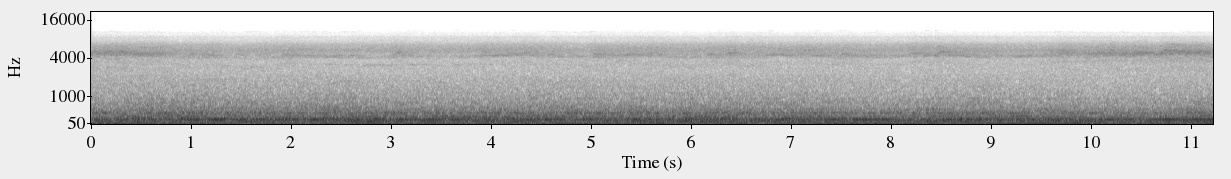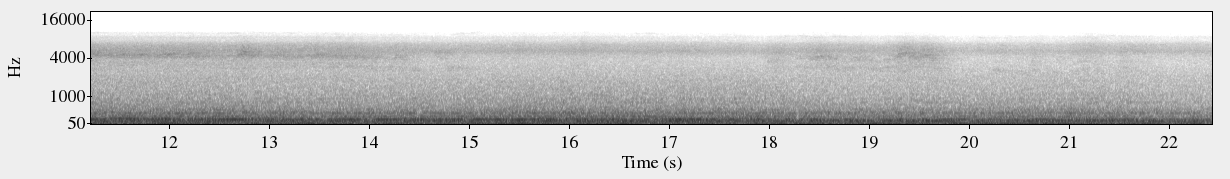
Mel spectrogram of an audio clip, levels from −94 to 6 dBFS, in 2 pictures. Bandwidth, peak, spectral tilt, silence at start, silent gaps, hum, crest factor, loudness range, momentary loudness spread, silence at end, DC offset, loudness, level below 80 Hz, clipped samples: 7.6 kHz; -8 dBFS; -8 dB/octave; 0 s; none; none; 12 dB; 3 LU; 4 LU; 0 s; under 0.1%; -25 LUFS; -28 dBFS; under 0.1%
